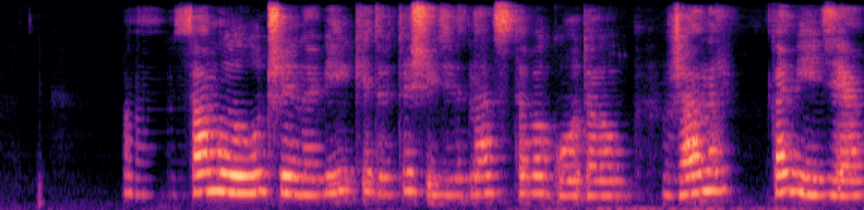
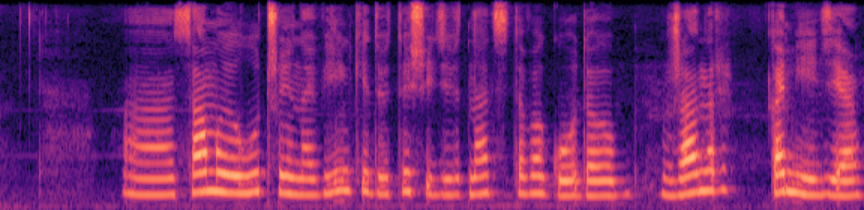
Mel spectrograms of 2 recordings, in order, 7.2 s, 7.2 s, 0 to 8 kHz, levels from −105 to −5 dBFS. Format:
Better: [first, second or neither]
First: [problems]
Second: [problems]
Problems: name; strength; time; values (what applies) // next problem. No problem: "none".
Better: second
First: noise reduction (neural mask model DeepFilterNet 3)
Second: none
